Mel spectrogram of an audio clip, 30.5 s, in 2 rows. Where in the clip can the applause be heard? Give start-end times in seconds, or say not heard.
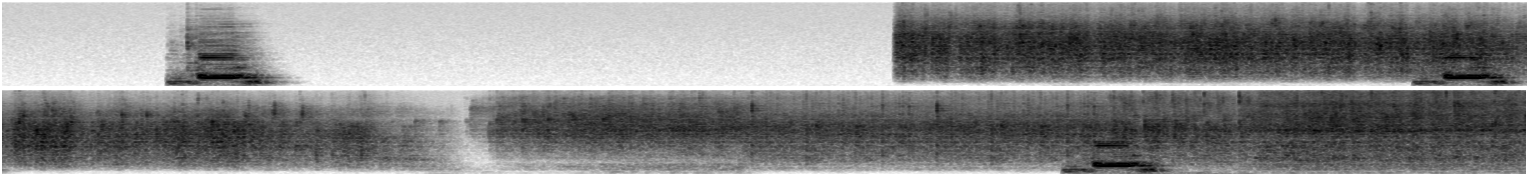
8.9-30.4.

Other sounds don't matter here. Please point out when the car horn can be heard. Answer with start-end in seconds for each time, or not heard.
1.6-2.5, 14.1-15.1, 25.9-26.8.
